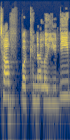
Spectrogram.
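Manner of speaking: normal talking voice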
